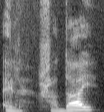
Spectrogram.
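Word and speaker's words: אל שדי: По-еврейски это имя Божие, пантократор, произносится как Эль-Шадай, то есть тот, который все уравновесил.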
